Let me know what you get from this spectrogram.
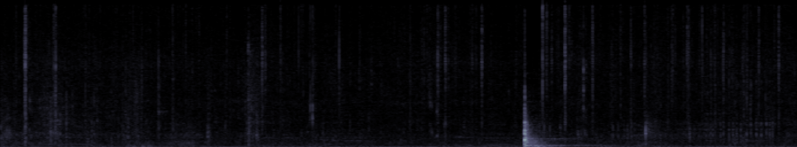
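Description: Bites into and chewing of crisp fried food, heard as scattered sharp crunching clicks, with one loud thump about five seconds in.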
